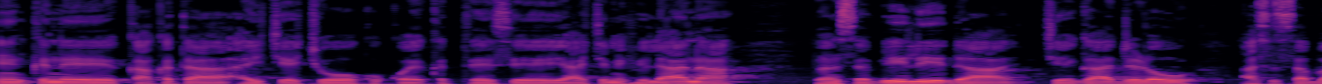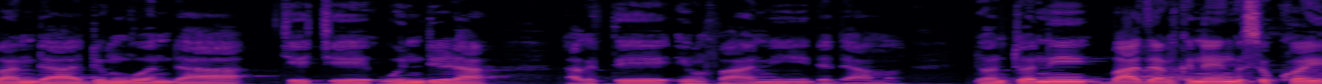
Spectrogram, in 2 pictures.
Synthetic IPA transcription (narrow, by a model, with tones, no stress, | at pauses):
i˦ki˦ne˨ka˨ka˦ta˨a̰˨i˦t͡ʃe˨t͡ʃo˦˨ku˨ko˦i˦ki˦te˦se˦ja˦ki˦ni˨ɸi˨la˦na˨ | d̥o˦nsa˨bi˦li˦da˨t͡ʃe˨ɡa˦di˨ɾa˦u˦a˨si˨sa˦ba˨nda˦di˦ŋɡo˨nda˦t͡ʃe˨t͡ʃe˦wu˦ndi˦ɾa˦ | a˨ki˨te˦i˨mɸa˨ni˦da˨daː˨ma˨ | do˦nto˦ni˦ba˦za˨ŋki˦ne˦ŋɡu˨su˦ko˦i˨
